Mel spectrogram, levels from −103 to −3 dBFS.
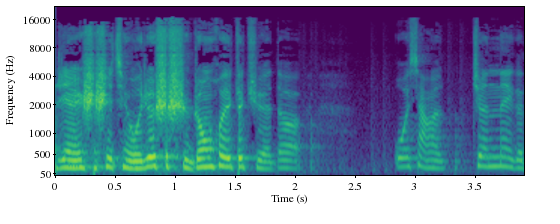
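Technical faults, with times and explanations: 0.32–0.42 s, 0.92–1.02 s, 1.52–1.62 s, 2.12–2.22 s, 2.72–2.82 s and 3.32–3.42 s: overlapping chunks. The audio is handled in 0.5 s chunks, and each new chunk begins 100 ms before the previous one finished, so that 100 ms plays twice at every join. The result is a regular stutter with a click roughly every 0.6 s. On a waveform, a short stretch of identical shape repeats at each join, often with a step in level. A spectrogram shows thin vertical seams where the same patterns are duplicated side by side.
1.83 s to the end: automatic gain rising. The input level fell by about 17 dB, and the gain control responded by turning up its gain gradually over the last two seconds. Because the gain applies to everything, the speech and the room noise swell together. This sets it apart from the ordinary drop in level when the talker moves around 1.5 s. On a waveform, the envelope widens steadily. 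On a spectrogram, the noise floor brightens along with the speech.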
